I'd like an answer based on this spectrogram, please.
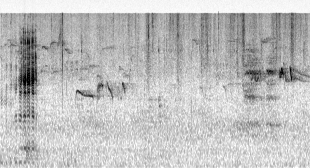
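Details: Zwartbles lambs on a regenerative farm in County Kilkenny, Ireland, calling while fed breakfast on an early summer morning; one short, loud, harsh bleat near the start, then thin whistled birdsong and faint rustling of the flock.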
